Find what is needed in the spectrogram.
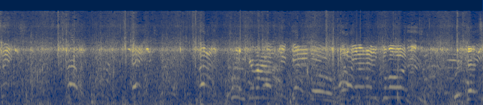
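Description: Dragon boat crew paddling hard: rhythmic splashing of paddle blades driving through the water, with wordless shouted calls from the crew that grow thicker about halfway through.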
